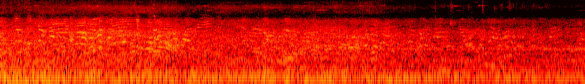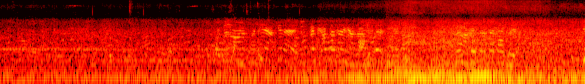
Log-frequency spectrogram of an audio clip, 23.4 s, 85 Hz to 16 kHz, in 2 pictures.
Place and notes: Zhongzheng St., 羅東鎮集祥里 - the traditional market
Walking through the traditional market, Traffic Sound
Sony PCM D50+ Soundman OKM II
